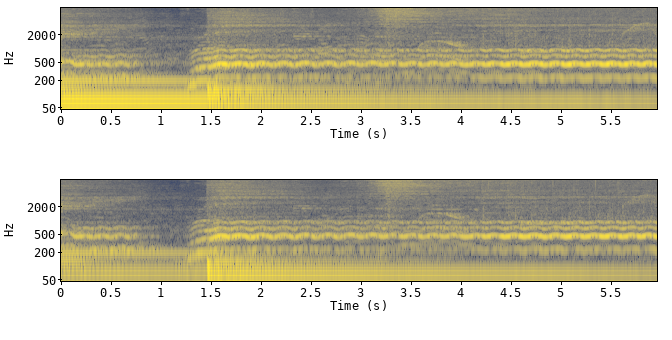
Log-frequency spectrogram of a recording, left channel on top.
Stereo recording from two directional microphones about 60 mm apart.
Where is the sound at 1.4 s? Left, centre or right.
Left.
